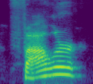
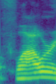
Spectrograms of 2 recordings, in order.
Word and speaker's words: Fowler: Like they're not easy names, but Fowler, and I get how you can confuse it because it, you know, Flower, you just put an L in front of the the the the O, but like Flower, that just seems intentional to me.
